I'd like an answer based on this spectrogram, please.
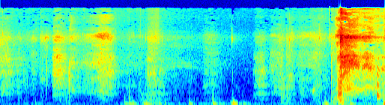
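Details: Alaskan malamute pet dog, described as a wolf dog puppy, reacting to a birthday balloon indoors; soft breathy panting and faint whimpers, ending in a sudden loud noisy burst near the end.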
